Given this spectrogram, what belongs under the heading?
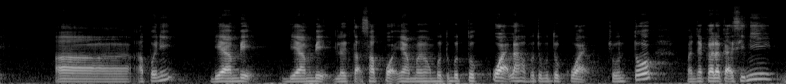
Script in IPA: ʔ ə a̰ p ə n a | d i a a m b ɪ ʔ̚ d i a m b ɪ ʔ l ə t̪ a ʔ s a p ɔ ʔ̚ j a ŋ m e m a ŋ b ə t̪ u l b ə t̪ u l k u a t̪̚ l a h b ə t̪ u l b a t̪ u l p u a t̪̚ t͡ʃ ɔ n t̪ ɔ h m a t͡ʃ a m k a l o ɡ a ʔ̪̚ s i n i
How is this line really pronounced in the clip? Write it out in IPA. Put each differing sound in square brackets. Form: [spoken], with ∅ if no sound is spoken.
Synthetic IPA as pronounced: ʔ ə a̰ p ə n [i] | d i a a m b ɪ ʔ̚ d i a m b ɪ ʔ l ə t̪ a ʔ s a p ɔ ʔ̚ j a ŋ m e m a ŋ b ə t̪ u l b ə t̪ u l k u a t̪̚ l a h b ə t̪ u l b [ə] t̪ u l [k] u a t̪̚ t͡ʃ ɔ n t̪ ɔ h m a t͡ʃ a m k a l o [k] a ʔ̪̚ s i n i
